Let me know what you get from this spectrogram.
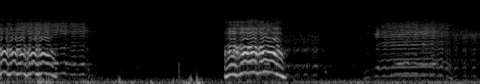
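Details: Fainting goat Lulu, coaxed by name into her odd call, unlike most goats; three harsh, quavering bleats, the middle one loudest, each under a second long.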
